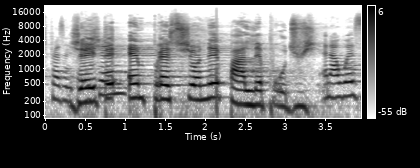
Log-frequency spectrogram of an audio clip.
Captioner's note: continues in French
